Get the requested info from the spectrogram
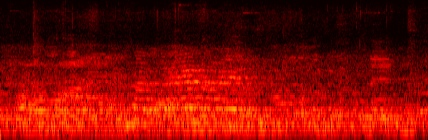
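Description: Several people talking at once at tables in a large hall, a steady chatter of overlapping voices with no single speaker standing out.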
